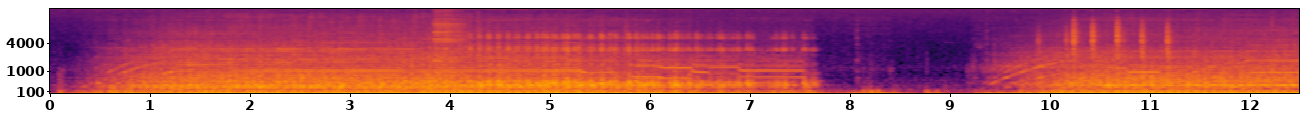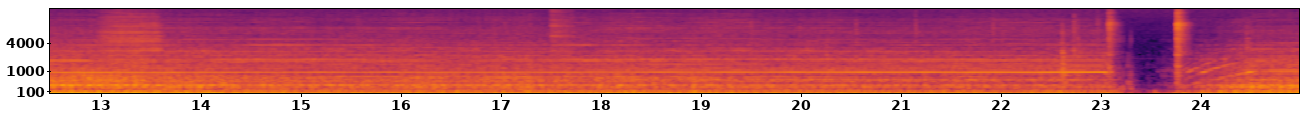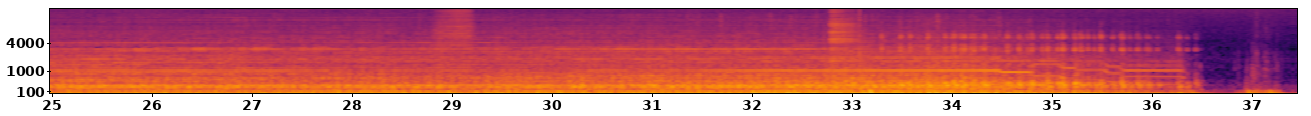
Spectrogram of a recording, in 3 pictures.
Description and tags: Hydraulic of wheelchair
